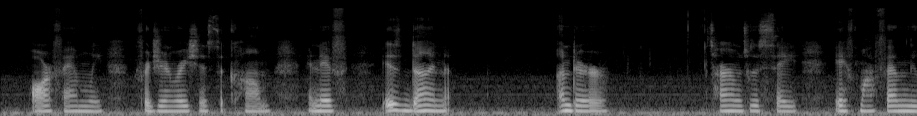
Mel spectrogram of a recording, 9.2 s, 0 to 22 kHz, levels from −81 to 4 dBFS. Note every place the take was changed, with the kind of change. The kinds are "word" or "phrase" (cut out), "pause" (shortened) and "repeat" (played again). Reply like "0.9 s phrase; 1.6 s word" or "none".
7.1 s word; 7.5 s word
